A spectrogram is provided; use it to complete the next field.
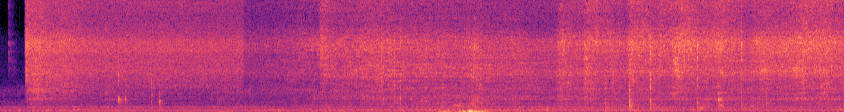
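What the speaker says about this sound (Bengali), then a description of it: "এটাকে তেলের ভিতরে দেবো, দিয়ে কষে নেবো" Onion, garlic and ginger paste fries in hot oil for a koi fish curry, giving a continuous close hiss and sizzle with a brief louder spit partway through.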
